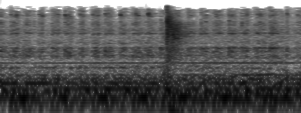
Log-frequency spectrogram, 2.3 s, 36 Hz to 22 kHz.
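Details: Friend's LS2 C6 Corvette that just had a cam installed: deep, choppy lope with an uneven chug at idle and steady exhaust rumble, a healthy V8 running a big cam.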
